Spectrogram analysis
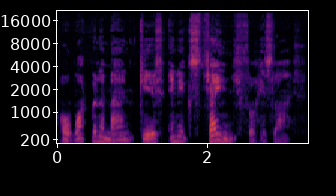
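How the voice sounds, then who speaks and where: A man voicing a solemn, authoritative male teacher and prophet in a scripture reading, grave, emphatic and deliberate. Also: on the low side, very animated, a little mellow, husky, no echo, clean studio sound, full character voice. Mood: solemn, urgent.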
